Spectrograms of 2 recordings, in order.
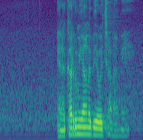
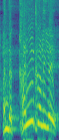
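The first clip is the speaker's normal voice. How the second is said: fervent preaching burst; 13 semitones higher, 8 dB louder than usual. Acted.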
